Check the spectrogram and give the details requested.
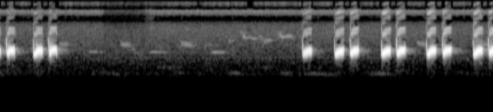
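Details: Crisp, high tit notes ring out in quick pairs and triplets, clean and loud against silence, with a long pause before the pattern resumes and repeats steadily.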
